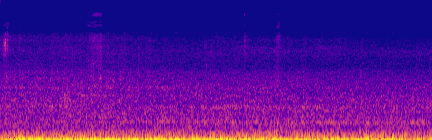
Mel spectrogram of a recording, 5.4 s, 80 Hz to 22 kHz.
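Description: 1990 Cadillac Brougham's 5.7-litre V8 idling steadily, heard at the rear of the car as an even low hum.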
